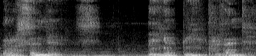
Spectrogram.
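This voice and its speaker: An actor playing an ancient, imperious alien warlord in a video game, speaking in grandiose, menacing pronouncements with contempt for humans. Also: male voice, slow pace, full character voice. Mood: scornful, menacing. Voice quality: gravelly, booming. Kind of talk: cinematic video game villain acting. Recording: cavernous echo, distant, music underneath.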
